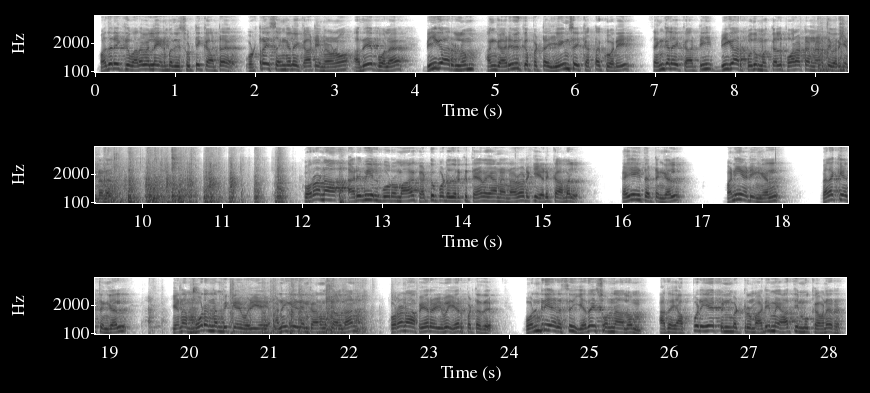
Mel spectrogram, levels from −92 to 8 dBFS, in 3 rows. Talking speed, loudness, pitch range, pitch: 110 wpm, -18 LUFS, 160-195 Hz, 175 Hz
